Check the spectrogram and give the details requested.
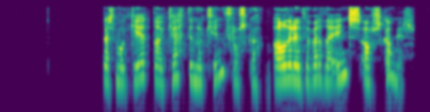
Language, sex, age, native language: Icelandic, female, 20-29, Icelandic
